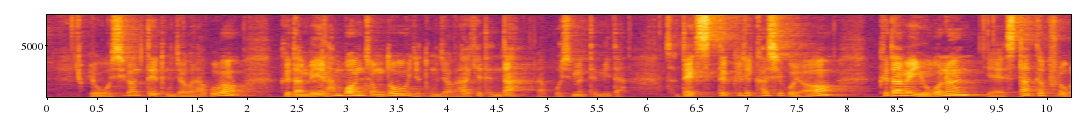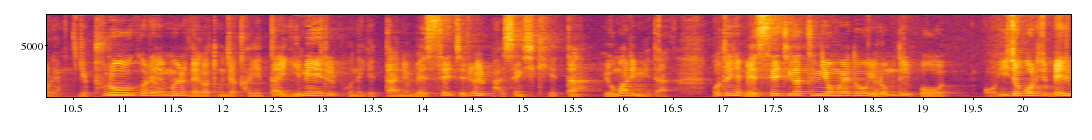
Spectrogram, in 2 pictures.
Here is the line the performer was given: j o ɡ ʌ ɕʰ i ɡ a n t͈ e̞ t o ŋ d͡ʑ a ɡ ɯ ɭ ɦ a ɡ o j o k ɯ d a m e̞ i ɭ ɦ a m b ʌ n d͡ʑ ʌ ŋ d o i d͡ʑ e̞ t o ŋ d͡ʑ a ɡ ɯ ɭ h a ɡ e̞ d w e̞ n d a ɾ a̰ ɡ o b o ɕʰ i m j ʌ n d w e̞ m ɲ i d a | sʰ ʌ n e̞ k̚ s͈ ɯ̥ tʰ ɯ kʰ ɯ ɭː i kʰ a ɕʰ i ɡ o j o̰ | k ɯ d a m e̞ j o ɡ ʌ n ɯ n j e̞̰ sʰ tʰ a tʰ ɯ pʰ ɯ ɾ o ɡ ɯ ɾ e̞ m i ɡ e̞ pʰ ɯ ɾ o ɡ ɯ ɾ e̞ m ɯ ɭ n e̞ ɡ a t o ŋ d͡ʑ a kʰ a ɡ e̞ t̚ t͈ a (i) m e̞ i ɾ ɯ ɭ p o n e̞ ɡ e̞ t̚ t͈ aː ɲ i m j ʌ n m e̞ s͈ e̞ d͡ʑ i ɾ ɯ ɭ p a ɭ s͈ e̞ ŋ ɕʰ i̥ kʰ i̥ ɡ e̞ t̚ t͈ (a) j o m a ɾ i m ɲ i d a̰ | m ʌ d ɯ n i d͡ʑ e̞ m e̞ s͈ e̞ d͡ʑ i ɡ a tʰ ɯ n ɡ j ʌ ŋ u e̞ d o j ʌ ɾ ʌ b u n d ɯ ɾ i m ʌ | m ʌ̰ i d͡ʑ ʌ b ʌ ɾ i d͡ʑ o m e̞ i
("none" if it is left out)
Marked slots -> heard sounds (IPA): i, a

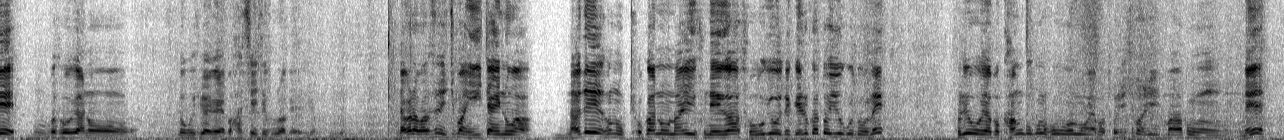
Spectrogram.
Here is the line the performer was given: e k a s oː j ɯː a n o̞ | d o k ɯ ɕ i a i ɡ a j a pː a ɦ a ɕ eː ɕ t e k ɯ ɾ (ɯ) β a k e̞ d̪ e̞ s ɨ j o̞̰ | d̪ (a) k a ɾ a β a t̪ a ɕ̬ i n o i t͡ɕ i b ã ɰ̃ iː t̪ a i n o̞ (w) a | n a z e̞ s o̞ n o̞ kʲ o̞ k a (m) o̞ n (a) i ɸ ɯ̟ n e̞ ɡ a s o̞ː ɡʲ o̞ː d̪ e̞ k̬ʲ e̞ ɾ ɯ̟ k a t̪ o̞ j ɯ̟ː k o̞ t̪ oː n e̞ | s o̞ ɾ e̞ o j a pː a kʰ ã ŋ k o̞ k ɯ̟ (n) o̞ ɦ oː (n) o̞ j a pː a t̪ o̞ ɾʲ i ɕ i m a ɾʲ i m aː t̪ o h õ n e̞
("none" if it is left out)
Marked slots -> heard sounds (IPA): ɯ, a, β, n, a, n, n

